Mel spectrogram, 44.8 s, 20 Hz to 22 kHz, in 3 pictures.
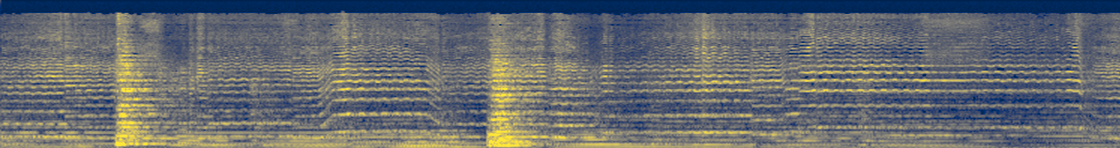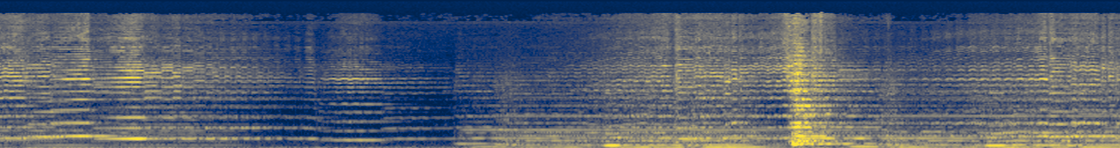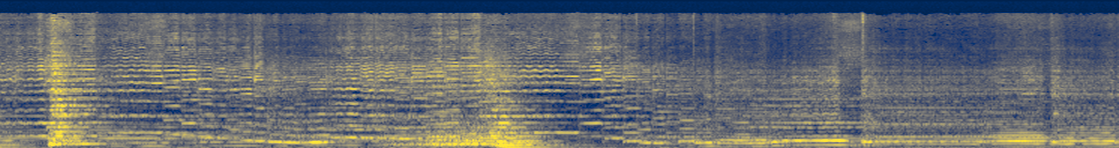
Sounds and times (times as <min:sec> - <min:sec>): Cello: 0:00.0 - 0:44.7
Orchestra: 0:00.0 - 0:44.7.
